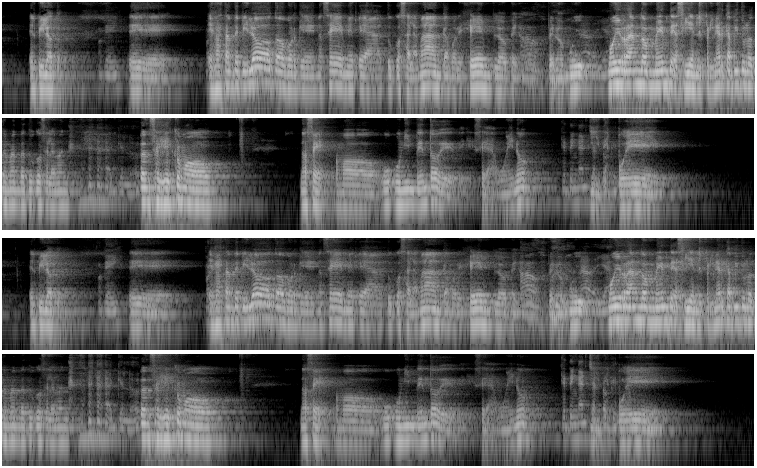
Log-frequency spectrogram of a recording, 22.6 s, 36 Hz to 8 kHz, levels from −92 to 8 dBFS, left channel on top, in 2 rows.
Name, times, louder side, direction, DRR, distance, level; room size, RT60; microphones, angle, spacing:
voice 1, 0.4-1.0 1.9-2.6 3.1-8.8 9.1-12.3 13.4-14.5 15.8-18.1 18.4-19.2 20.1-21.2, left 3 dB, 30° left, 9 dB, 0.5 m, -24 dB
voice 2, 1.4-1.9 3.1-3.4 7.8-9.2 12.3-13.4 19.7-20.8, right 4 dB, 30° right, 13 dB, 0.4 m, -38 dB
13.5 x 7.9 x 4.4 m, 1.3 s
head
